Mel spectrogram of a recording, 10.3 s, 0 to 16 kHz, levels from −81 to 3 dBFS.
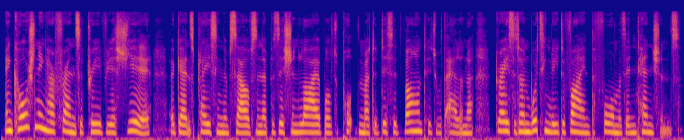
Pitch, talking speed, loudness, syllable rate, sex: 220 Hz, 170 wpm, -17 LUFS, 5.7 syllables/s, female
